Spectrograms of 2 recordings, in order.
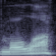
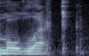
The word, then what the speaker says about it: Molech: So it's actually Molech. Molech. It's pronounced more like Molech.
